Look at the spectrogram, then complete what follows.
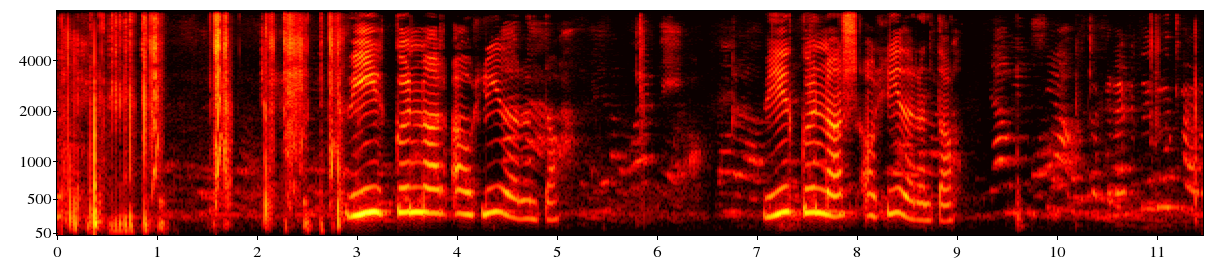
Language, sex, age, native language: Icelandic, male, 18-19, Icelandic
